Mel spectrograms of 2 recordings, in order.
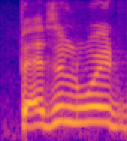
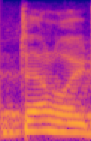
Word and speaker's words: bdelloid: this worm properly the bedaloid rotifer what makes it so hardy and so special it's a deloid rotifer so with asylum um and um these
